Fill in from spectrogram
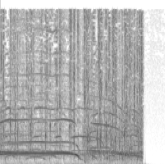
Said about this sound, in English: So I want to hear a big, long New York round of applause for every single organizer who has pushed this through the years.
